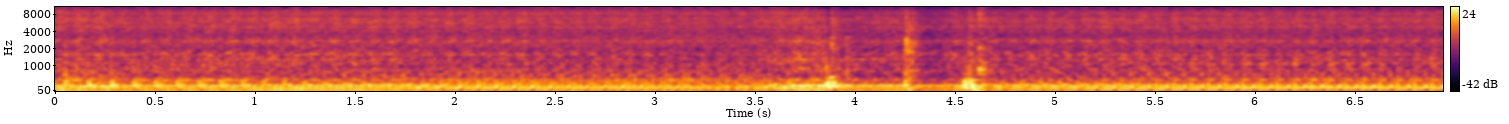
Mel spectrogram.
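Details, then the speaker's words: 1983 Volvo 242, manual, B23 engine, revived from the woods, converted from EFI to carburettors, 12 V confirmed at coil: loping, uneven idle with pops; owner thinks it has no timing, doubts lean backfire with fuel in throat. "Seems like it has no timing. Try it again. Try it again. And it could just be, I have a hard time believing it's lean backfiring when it's got fuel coming out of the throat."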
